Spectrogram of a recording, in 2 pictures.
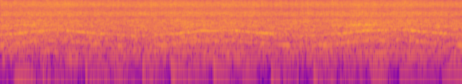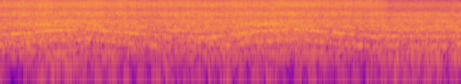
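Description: An engine with a springless round-lobe desmodromic valve train running steadily on a test stand without its valve cover. A separate tone rises and falls smoothly about every second and a half throughout.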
